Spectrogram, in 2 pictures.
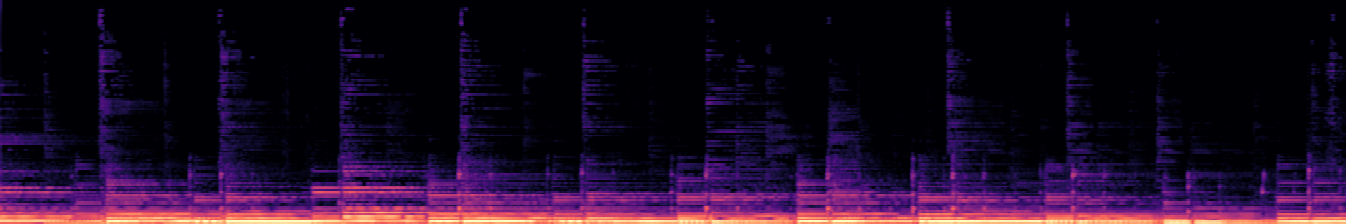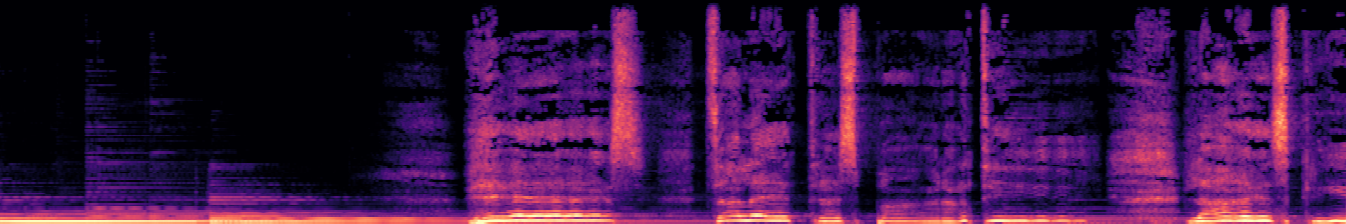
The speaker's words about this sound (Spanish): lo que vamos a escuchar es esa canción que cantas para el álbum de …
